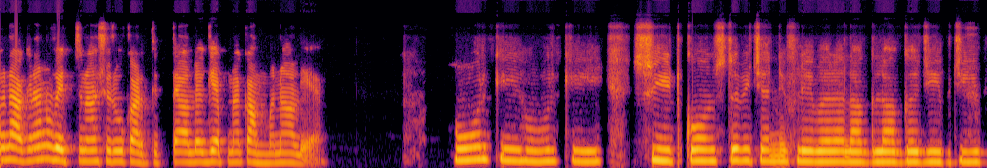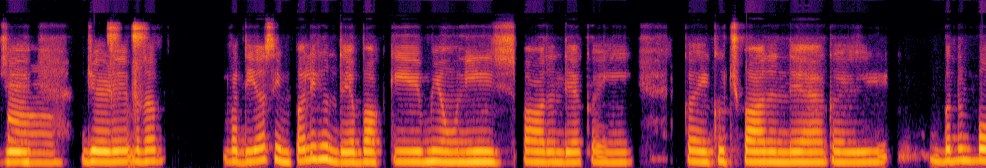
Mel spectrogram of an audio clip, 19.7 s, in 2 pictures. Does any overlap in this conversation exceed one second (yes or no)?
no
